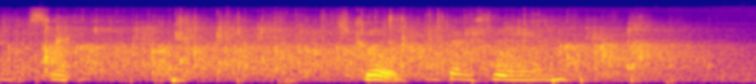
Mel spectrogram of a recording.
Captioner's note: applause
